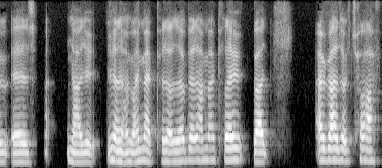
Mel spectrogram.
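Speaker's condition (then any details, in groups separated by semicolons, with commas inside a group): Tongue cancer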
